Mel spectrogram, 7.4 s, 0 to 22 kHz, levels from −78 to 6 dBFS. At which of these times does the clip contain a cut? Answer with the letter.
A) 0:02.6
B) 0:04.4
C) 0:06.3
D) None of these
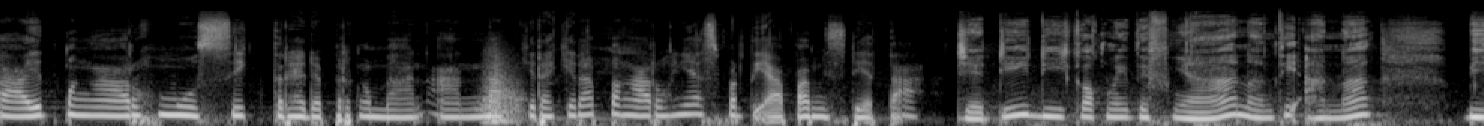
A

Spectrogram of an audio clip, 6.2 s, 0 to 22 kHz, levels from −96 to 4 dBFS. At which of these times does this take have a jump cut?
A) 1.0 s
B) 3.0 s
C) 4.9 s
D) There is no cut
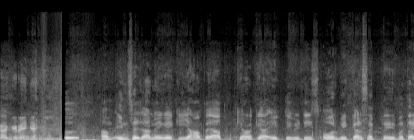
A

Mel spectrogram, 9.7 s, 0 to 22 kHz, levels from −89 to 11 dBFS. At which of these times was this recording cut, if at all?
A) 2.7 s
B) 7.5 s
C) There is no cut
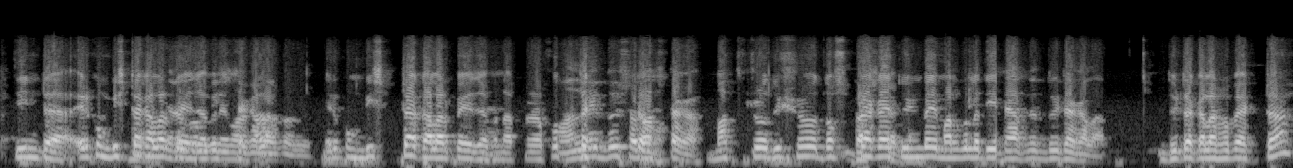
B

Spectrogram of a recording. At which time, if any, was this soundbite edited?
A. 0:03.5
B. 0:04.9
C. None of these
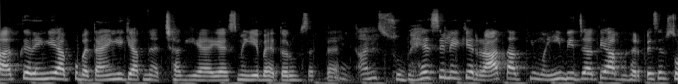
A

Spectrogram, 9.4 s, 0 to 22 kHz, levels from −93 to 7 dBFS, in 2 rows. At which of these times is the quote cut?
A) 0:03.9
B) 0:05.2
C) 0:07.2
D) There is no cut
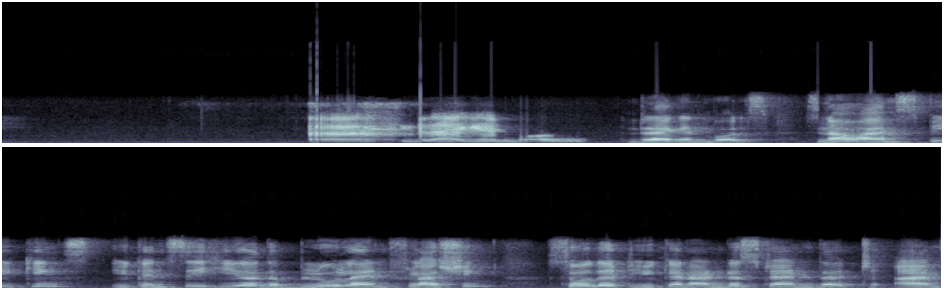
A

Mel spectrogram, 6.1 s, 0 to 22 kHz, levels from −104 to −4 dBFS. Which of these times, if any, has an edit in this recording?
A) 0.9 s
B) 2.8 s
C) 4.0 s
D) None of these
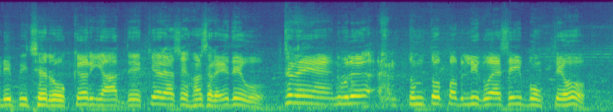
B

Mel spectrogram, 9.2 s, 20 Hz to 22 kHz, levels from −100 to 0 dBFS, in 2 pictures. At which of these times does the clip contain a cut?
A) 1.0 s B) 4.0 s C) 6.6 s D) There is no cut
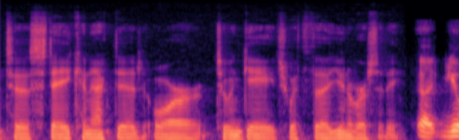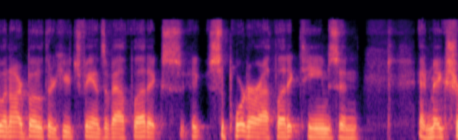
B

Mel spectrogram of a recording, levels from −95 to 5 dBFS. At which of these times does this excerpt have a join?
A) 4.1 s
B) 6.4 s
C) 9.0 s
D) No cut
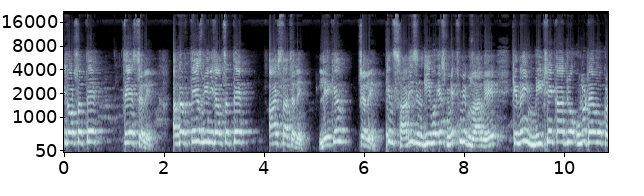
B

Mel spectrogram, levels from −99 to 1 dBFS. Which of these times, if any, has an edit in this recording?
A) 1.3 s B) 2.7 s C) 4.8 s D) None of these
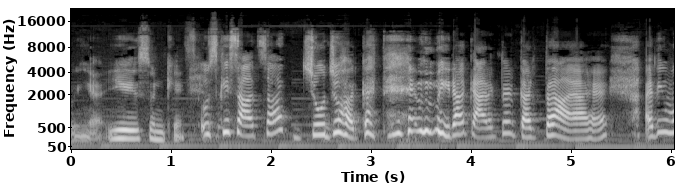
A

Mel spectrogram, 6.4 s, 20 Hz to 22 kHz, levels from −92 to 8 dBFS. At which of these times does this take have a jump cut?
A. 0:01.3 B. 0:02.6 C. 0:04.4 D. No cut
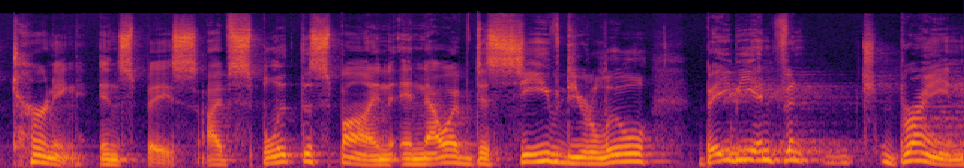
A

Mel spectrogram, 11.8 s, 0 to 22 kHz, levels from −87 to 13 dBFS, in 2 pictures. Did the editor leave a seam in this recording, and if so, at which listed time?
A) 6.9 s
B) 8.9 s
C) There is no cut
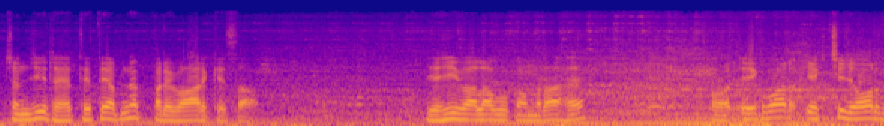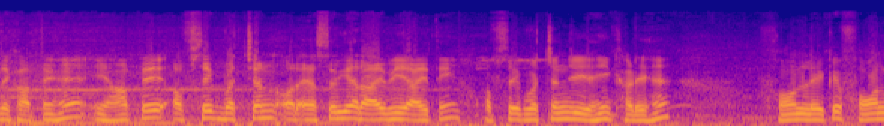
B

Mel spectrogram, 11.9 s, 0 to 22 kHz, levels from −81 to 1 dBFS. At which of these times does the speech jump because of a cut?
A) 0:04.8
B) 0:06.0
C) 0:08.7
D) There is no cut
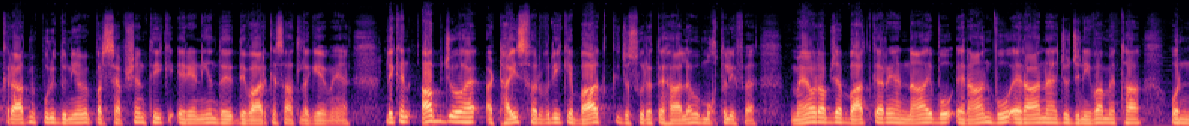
D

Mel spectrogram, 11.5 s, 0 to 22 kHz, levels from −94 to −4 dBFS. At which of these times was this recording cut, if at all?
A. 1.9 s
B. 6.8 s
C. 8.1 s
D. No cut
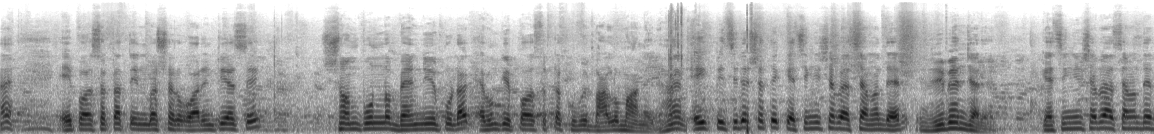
B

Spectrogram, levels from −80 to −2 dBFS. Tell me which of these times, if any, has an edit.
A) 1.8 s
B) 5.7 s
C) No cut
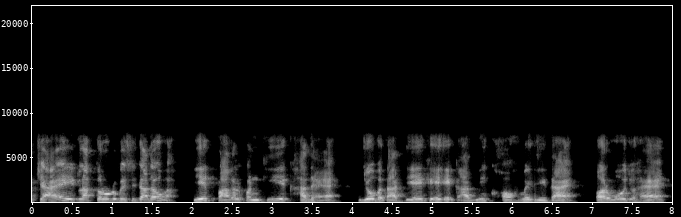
A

